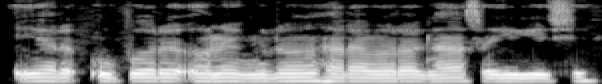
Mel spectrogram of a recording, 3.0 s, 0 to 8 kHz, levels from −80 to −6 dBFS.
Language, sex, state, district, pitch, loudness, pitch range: Bengali, male, West Bengal, Malda, 125 Hz, -13 LUFS, 120-130 Hz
